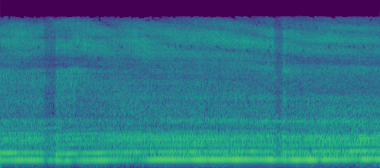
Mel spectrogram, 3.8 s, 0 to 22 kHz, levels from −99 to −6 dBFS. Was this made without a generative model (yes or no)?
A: yes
